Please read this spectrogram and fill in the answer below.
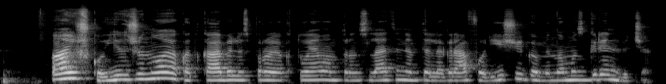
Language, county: Lithuanian, Vilnius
